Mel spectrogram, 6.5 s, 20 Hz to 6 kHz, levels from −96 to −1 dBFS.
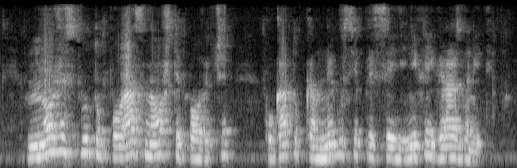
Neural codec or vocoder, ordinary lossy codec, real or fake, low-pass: none; AAC, 32 kbps; real; 5.4 kHz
